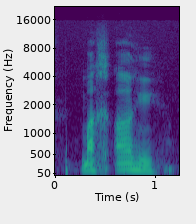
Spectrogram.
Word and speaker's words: Mach-ahi: Mach-ahi. Mach-ahi. Almost like you're saying ahi by itself in a way. Almost, right? Like almost like you're saying mach first.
